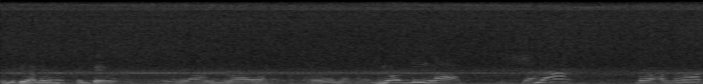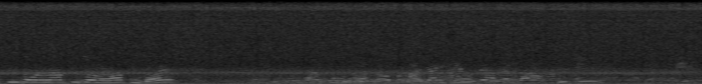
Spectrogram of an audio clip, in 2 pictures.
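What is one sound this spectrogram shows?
A middle-aged man shouts angrily up close.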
